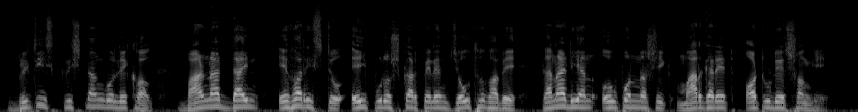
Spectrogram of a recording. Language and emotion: Bengali, neutral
